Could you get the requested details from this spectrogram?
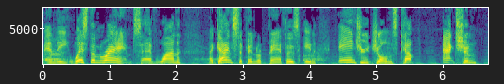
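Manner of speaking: usual speaking voice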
